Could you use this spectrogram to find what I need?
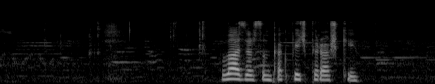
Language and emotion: Russian, neutral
